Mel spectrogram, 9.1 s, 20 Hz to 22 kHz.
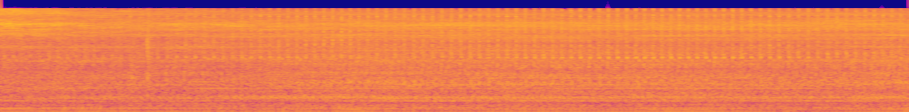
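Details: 1994 Miata NA with 2000 NB engine on Megasquirt and EDIS-4, first-start session, restarted to find an unlocated coolant leak; even settled idle with steady low beat, no stumbles or hunting: normal idle.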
